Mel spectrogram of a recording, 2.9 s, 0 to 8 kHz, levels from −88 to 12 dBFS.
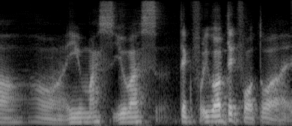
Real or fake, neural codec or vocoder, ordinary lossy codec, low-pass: fake; codec, 16 kHz, about 1 kbps, DyCAST, with the encoder's durations; none; none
